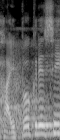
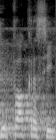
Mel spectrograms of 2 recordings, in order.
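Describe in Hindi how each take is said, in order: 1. पहला स्वर 'high' जैसा सुनाई देता है। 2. पहला स्वर 'hip' जैसा सुनाई देता है। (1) "हाइपोक्रेसी नहीं कहना" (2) "हिपोक्रेसी कहना"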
